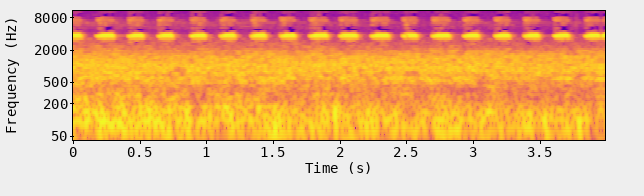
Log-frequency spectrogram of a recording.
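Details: Cricket singing to find love during a night of courtship at dawn: bright, evenly spaced high chirps, roughly five per second and about nineteen over four seconds, steady throughout above a soft broadband hiss.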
